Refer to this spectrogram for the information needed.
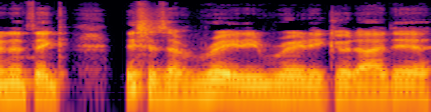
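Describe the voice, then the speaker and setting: Talking at a fairly quick pace, a man speaks in a British accent. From United Kingdom. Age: 60s. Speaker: business founder and chairman. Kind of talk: podcast interview.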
